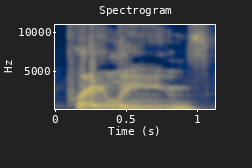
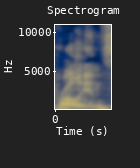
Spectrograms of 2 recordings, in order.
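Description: First: It is said the Chicago way. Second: It is said the New Orleans way. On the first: "in Chicago, we say pralines. I don't say it like that" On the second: "I say pralines. I'm from New Orleans"

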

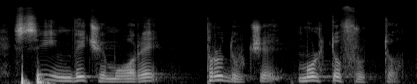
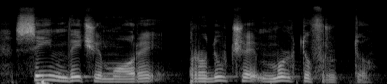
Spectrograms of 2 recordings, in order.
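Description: No difference in how they are said.

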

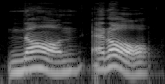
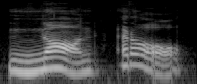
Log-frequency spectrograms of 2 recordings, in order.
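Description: No difference in how they are said.

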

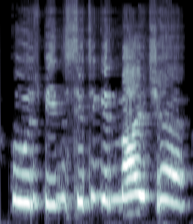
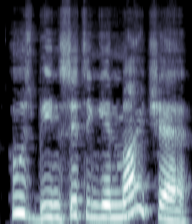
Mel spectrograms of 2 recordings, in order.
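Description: First: It is said in a tiny, high little voice. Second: It is said in a medium, middle-sized voice.

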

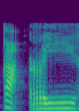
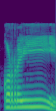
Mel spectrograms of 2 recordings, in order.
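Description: First: It is two syllables, ka then ri. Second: It is one syllable with a kr cluster. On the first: It refers to an elephant. "ถ้าพูดเรื่องช้างเมื่อไหร่จะอ่านว่ากะรีค่ะ" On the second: It names the sharp spike on a shrimp's head. "ถ้าพูดเรื่องกุ้งเมื่อไหร่ ... อ่านว่ากรี"

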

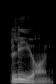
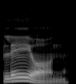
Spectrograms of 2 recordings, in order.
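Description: First: It is said with the modern Greek pronunciation. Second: It is said with the ancient Greek pronunciation.

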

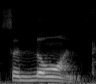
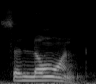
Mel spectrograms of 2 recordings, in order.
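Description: First: The second syllable sounds like 'lawn'. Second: The same.

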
